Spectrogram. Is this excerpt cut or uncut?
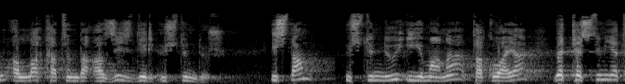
cut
